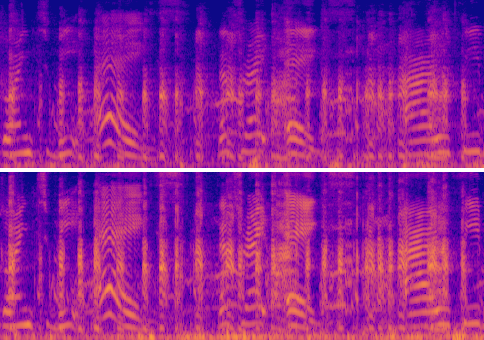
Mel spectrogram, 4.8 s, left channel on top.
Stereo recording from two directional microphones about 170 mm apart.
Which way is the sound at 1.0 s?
45° right (ahead or behind).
